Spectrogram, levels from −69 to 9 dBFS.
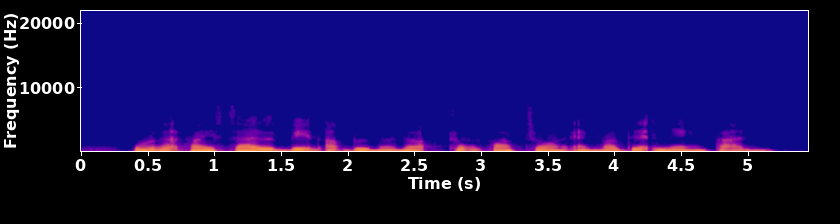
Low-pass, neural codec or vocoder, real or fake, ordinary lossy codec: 7.2 kHz; codec, 16 kHz, 0.5 kbps, FunCodec, trained on LibriTTS, 25 frames a second; fake; none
